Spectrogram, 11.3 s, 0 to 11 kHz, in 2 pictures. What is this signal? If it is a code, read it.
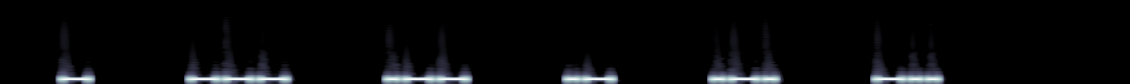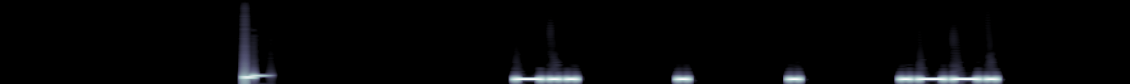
Morse code, heard as a keyed tone, about 28 wpm, spaced as for 13 wpm, 690 Hz. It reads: TOWARD DEEP
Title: 4x Character Spacing - Top 500 Words - 28wpm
